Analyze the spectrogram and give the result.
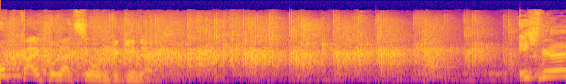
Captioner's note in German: Beifall DIE LINKE und vereinzelt SPD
